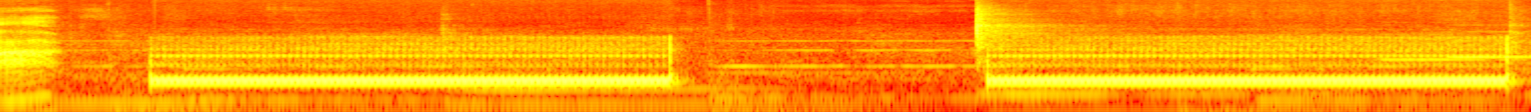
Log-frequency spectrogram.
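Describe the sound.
A telephone ringback tone as a call is placed: two long, steady buzzing tones of about two seconds each, separated by a short pause, over a low continuous background hum.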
